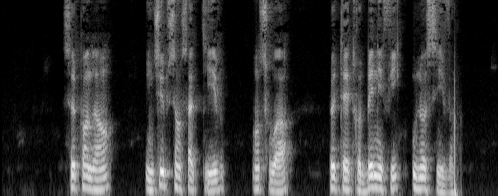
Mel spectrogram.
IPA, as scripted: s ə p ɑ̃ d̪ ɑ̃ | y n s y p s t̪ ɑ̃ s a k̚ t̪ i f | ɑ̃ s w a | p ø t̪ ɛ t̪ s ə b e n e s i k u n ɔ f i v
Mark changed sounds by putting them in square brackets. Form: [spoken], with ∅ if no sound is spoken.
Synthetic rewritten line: s ə p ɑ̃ d̪ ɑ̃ | y n s y p s t̪ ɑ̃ s a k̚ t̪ i [v] | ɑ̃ s w a | p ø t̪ ɛ t̪ [χ] ə b e n e [f] i k u n ɔ [s] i v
